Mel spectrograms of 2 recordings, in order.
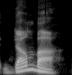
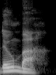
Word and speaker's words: Dumba: Scott L saying it's Dumba, not Doomba.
